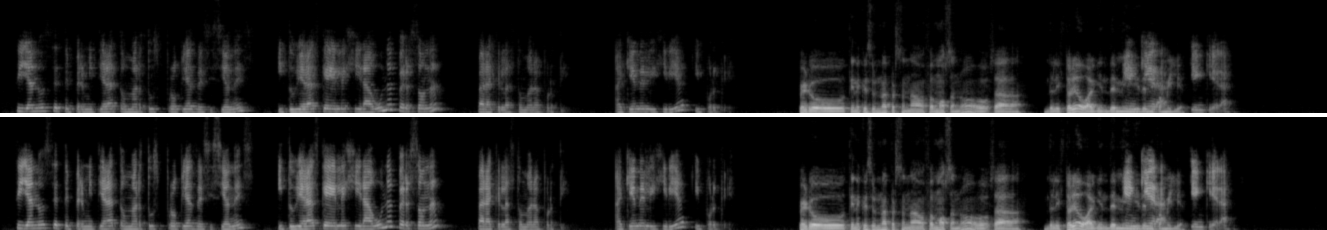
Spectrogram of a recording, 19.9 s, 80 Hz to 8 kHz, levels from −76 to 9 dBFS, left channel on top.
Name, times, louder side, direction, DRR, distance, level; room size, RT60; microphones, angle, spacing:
voice 1, 0.2-3.7 4.2-6.6 7.2-8.3 9.2-10.8 16.8-17.5 17.8-18.4, right 5 dB, 50° right, 1.0 m, -29 dB
voice 2, 12.0-15.3 15.7-17.7, right 1 dB, 10° right, 0.4 m, -20 dB
9.9 x 6.4 x 3.5 m
head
